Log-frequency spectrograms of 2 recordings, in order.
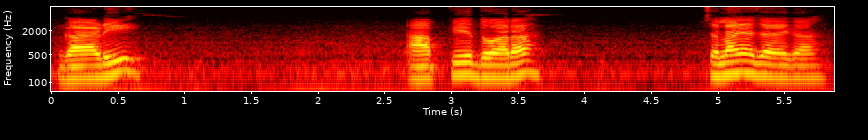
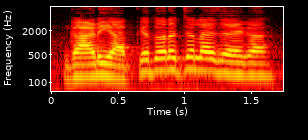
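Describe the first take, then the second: First: "गाड़ी" "आपके द्वारा" "चलाया जाएगा" spoken in separate chunks with long pauses; slow dictation, word by word. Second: Said in the usual way. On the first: Shown as a demonstration. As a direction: dictate it in pieces for copying. (रुक-रुककर लिखवाते हुए) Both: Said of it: "shall will भी तो model ही है".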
